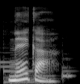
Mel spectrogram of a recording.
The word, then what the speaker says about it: 내가: Similarly, 나, 가 becomes 내가.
